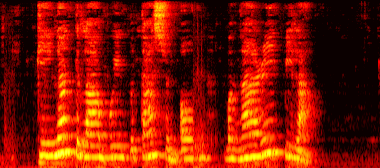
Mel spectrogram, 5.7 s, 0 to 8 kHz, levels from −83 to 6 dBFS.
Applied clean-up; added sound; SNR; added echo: neural separator model SepFormer DNS4.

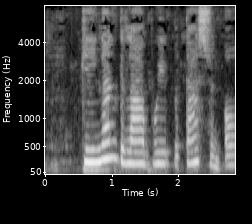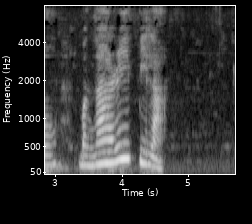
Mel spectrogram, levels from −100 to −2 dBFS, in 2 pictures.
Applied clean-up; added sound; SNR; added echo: none; none; none; none.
